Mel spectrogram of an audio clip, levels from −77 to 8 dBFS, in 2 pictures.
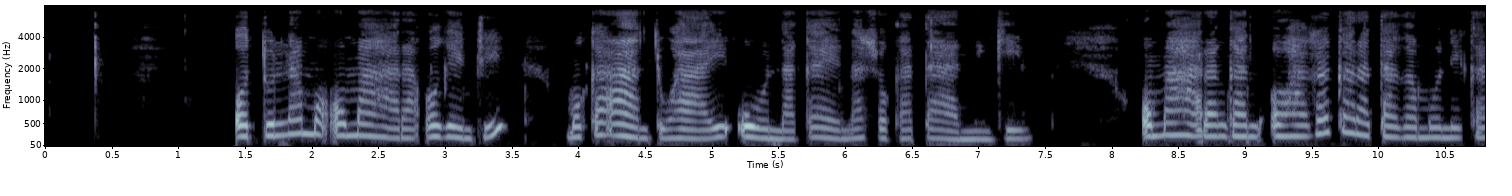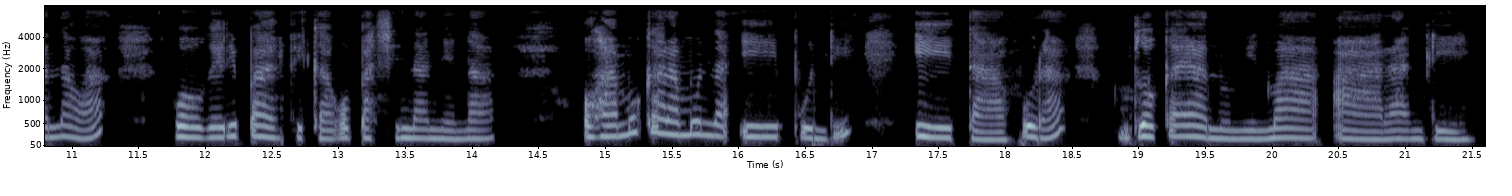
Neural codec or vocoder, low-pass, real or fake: none; 7.2 kHz; real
